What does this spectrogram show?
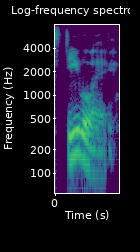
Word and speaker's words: stele: So actually, I've been pronouncing it wrong the entire time because I've said stele, and it's actually pronounced stele.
